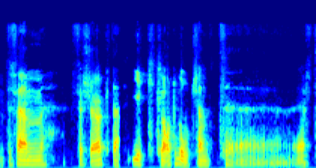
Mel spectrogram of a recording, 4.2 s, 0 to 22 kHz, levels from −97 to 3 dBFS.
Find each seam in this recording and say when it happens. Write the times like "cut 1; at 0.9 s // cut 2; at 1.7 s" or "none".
cut 1; at 1.6 s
